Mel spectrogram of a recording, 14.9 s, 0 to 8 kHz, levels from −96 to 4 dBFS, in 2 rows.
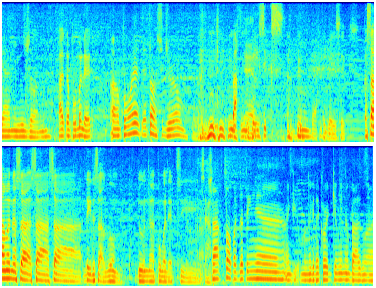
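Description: No technical faults can be heard anywhere in the clip. It has passed through a call path, and the lack of any content above 8 kHz fits a wideband call codec such as G.722.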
